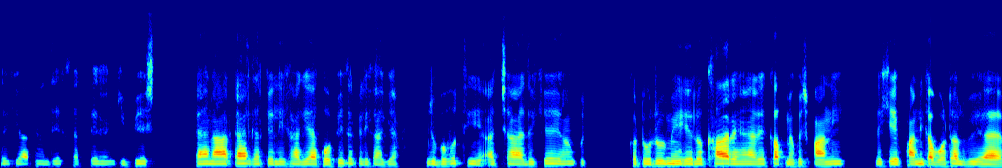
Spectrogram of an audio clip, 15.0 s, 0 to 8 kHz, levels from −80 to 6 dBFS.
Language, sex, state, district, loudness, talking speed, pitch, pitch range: Hindi, male, Bihar, Jahanabad, -22 LUFS, 185 wpm, 110 Hz, 110-115 Hz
